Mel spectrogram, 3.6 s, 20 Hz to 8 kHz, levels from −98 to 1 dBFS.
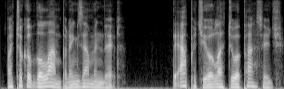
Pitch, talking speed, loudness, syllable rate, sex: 100 Hz, 235 wpm, -19 LUFS, 8.0 syllables/s, male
